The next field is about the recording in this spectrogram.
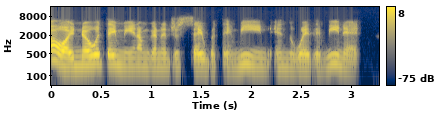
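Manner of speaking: ordinary talk, nothing marked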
